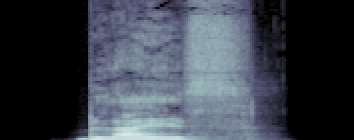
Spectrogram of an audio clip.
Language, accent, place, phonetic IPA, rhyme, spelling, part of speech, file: German, Germany, Berlin, [blaɪ̯s], -aɪ̯s, Bleis, noun, De-Bleis.ogg
- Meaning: genitive singular of Blei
